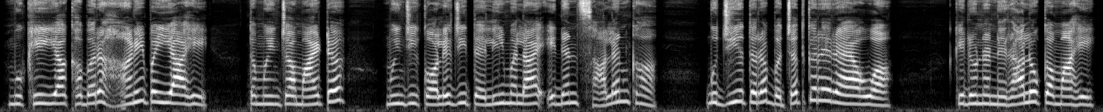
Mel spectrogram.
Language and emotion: Sindhi, surprised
